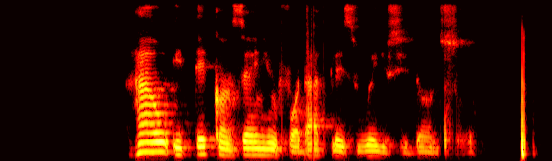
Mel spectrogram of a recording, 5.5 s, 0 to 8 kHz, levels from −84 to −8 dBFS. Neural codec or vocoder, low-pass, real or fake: autoencoder, 48 kHz, 128 numbers a frame, DAC-VAE, trained on Japanese speech; 7.2 kHz; fake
